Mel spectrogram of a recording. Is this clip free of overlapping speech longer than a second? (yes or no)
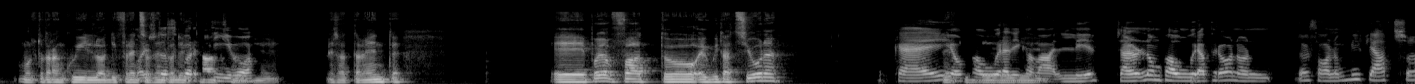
no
